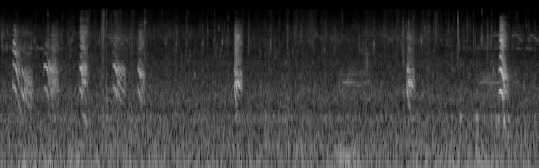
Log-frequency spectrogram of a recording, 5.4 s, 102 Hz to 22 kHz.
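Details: Western jackdaws, a whole family group bathing together at a bird bath in Recke, Germany, filmed by a live camera on 5 May 2021; short sharp harmonic 'tchak' calls in a quick burst, then scattered single calls over faint background hiss.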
